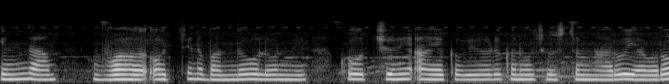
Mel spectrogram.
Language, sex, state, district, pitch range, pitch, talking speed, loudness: Telugu, female, Andhra Pradesh, Guntur, 225-240 Hz, 230 Hz, 100 wpm, -18 LUFS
